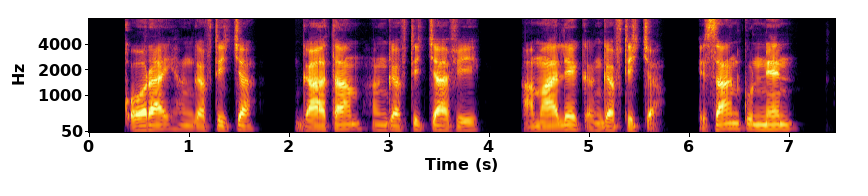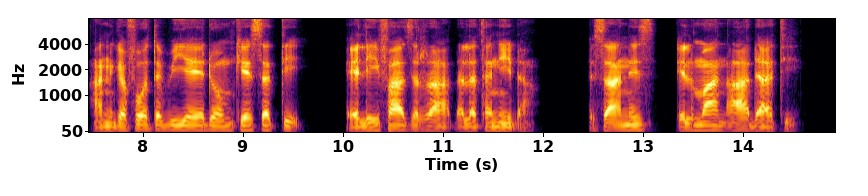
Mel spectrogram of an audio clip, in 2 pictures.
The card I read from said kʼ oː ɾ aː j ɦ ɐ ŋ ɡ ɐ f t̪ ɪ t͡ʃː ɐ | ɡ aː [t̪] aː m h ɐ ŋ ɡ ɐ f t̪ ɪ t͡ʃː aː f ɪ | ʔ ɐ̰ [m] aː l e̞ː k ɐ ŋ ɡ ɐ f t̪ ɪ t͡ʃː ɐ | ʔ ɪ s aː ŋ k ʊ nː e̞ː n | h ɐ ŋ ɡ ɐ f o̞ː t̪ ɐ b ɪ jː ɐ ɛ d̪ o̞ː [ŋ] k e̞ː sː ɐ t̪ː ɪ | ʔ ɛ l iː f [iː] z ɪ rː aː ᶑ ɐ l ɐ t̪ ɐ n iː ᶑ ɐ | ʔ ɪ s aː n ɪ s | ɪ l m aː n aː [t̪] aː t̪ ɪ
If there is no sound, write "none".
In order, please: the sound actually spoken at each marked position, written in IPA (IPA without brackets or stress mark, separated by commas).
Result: t̪, m, m, aː, d̪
